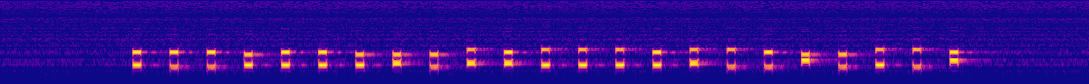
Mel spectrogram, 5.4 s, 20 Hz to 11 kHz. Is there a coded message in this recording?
Yes: DTMF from 0.7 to 4.8 s, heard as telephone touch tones, dialled by machine, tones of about 40 ms. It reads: 522455471986665932*1630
